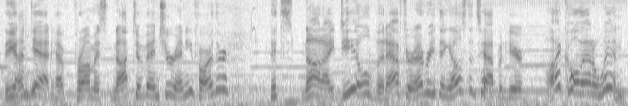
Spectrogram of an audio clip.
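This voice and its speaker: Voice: medium pitch, moderate pace, natural voice. An actor voicing a worried game townsperson who begs the player for help against undead mobs. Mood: anxious. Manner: pleading, lively. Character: worried townsperson guarding a street. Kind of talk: game voice-over dialogue. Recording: game audio with background music.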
